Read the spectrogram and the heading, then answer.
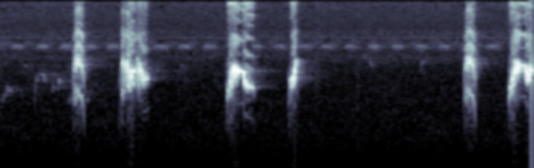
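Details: Wild forest red-whiskered bulbul chirping in pairs of bright, slightly burry notes, with short pauses between groups and a faint steady ticking tone behind.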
